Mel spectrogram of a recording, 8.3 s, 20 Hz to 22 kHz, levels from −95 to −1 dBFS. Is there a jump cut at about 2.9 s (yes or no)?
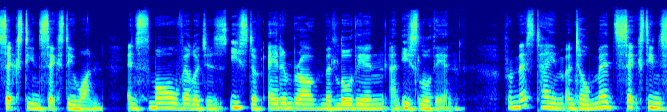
yes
